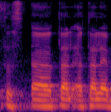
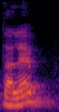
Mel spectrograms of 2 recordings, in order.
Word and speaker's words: Taleb: There's a debate between Daniel Kahneman and Nicholas Taleb, actually.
